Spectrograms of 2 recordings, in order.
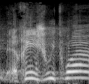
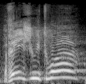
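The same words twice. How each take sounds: First: Exhortation joyeuse. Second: Exhortation plus forte. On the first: Preacher exhorting joy. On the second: Repeated, louder exhortation. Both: Acted.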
